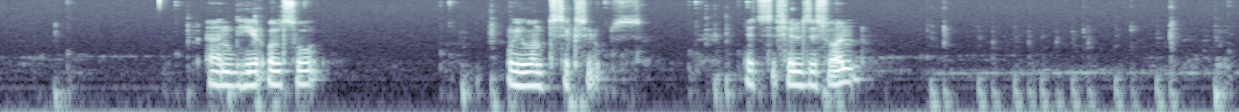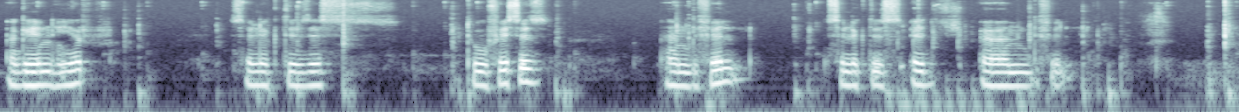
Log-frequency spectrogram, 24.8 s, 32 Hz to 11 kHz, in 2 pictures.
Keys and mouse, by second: 0.7-1.8 middle drag, 2.6 ctrl+r, 4.9 ctrl+r, 8.2 f, 9.3-11.6 typing, 12.3 middle click, 13.1 middle click, 13.9 alt+middle click, 14.7 click, 16.5 middle click, 17.6 shift+click, 18.2 alt+middle click, 19.4-22.6 typing, 20.4 click, 23.2 Tab, 23.6 alt+middle click, 24.5 Tab.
